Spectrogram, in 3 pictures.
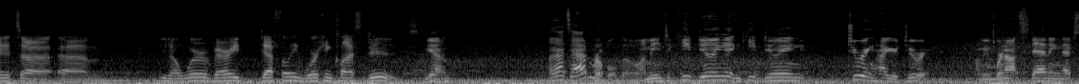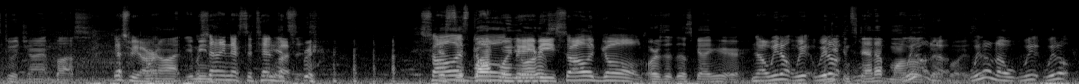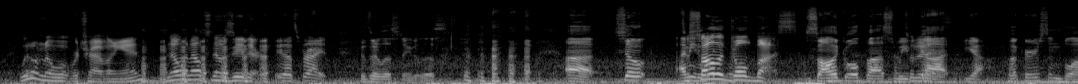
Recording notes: We met up at the Hawthorne Theater in Portland Oregon and interviewed between 2 vans outside.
